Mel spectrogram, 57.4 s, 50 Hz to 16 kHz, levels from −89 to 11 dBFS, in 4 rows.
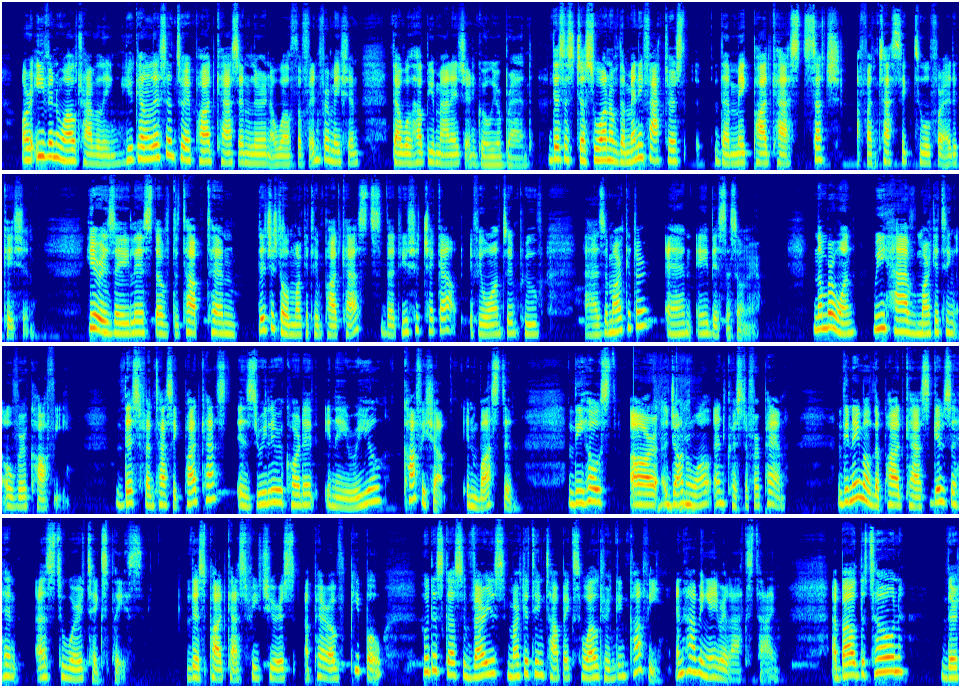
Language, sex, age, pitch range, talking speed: English, female, 20-39, 170-240 Hz, 140 wpm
